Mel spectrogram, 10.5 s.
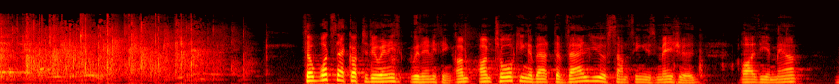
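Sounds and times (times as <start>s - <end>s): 
audience applause: 0.0s - 3.3s
speech: 3.8s - 10.4s.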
